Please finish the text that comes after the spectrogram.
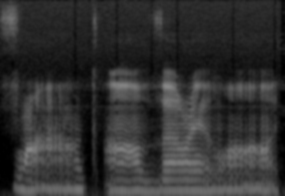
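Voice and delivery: slow, through clenched teeth. Acted. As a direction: force it out past locked jaws. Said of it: "through his clenched teeth".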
